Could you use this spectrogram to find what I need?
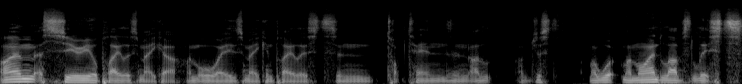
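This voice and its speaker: A man with an Australian accent has a very deep, low pitch. He talks at a moderate pace with ordinary pitch variation. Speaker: podcast host. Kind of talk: casual interview chat.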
